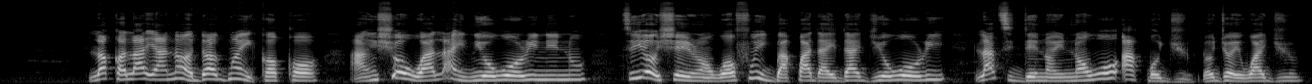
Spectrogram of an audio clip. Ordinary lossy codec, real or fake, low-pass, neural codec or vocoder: Opus, 64 kbps; real; 19.8 kHz; none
